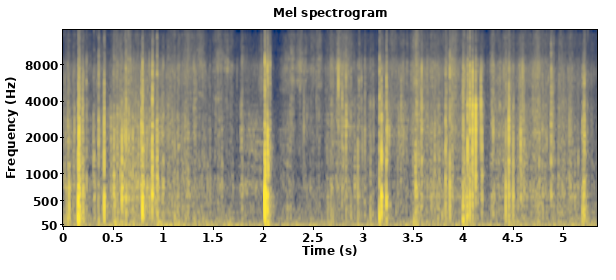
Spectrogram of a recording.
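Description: A small, solid pink-and-white pressed gym chalk bubble chunk is held over a pile of loose chalk powder while both hands squeeze and crush it with the fingertips until it crumbles. A rapid series of dry, crisp crunches and crackles is heard, with a sharp, loud snap around the two-second mark and bright, gritty detail between the cracks.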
